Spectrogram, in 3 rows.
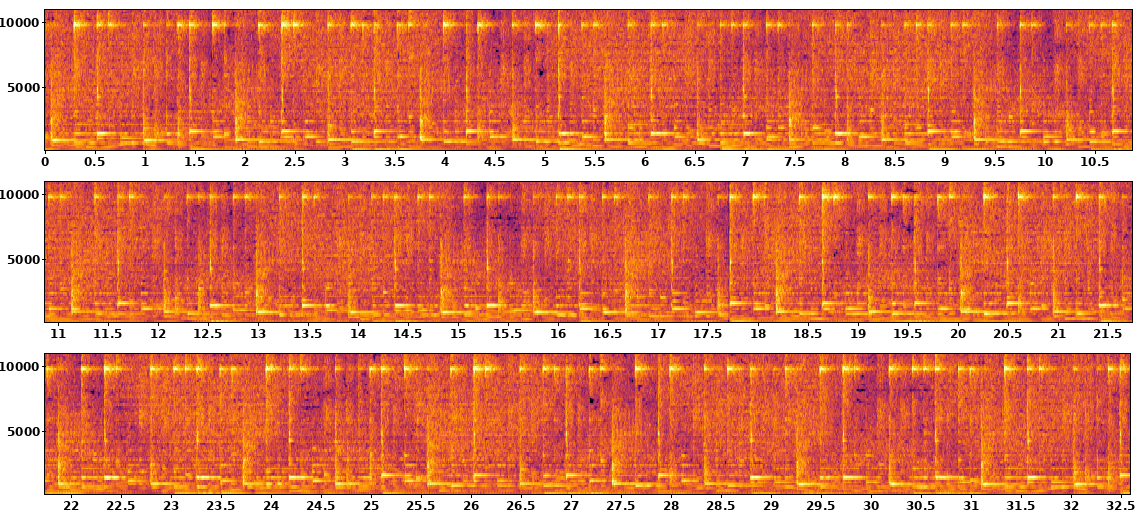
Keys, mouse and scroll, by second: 0.2 s, 1.7 click, 2.0 middle click, 2.5 click, 6.0 g, 6.9 click, 7.2 shift+a, 7.8 click, 8.0 middle click, 8.7 click, 9.0 s, 9.3 click, 10.6 shift+z, 11.3 g, 12.9 click, 13.2 middle click, 15.2 s, 15.8 click, 16.1 Tab, 16.3 ctrl+middle click, 16.4 ctrl+middle click, 17.0 shift+z, 17.9 ctrl+r, 19.8 click, 21.0 y, 24.1 click, 24.4 middle click, 25.8 ctrl+r, 27.8 click, 28.0 s, 29.7 click, 30.9 ctrl+middle click, 31.5 s, 32.4 click.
